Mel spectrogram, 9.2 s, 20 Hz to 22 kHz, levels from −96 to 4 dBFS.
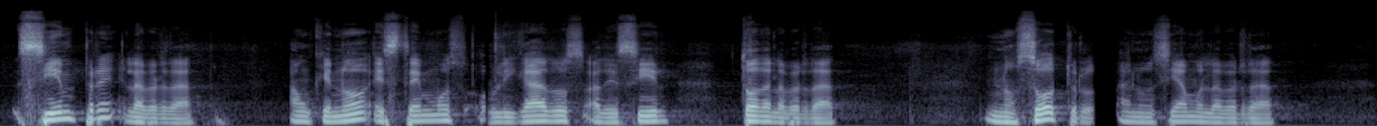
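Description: AAC frame loss with muting appears twice, from 3.21 to 3.27 s and from 7.26 to 7.45 s. The decoder received no data for these stretches, so it zeroed their spectral content. The overlapping transform windows fade the sound out into silence and back in rather than cutting it off abruptly. The first hole lasts about 43 ms, which fits one lost frame. The second lasts about 171 ms, consistent with four consecutive frames missing, and is a clearly longer dropout.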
